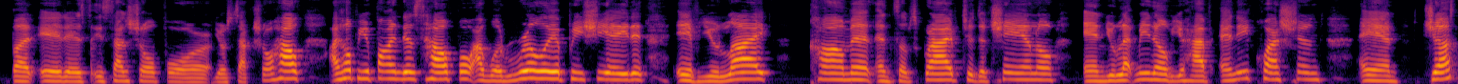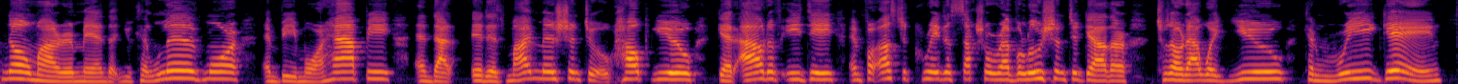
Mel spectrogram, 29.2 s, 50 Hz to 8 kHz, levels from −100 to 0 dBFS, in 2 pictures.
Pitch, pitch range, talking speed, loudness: 220 Hz, 175-240 Hz, 165 wpm, -27 LUFS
